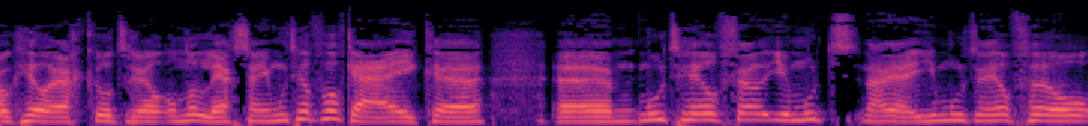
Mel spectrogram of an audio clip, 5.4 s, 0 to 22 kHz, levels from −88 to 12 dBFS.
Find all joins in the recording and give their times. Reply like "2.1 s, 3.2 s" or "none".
1.7 s, 3.2 s, 4.3 s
